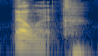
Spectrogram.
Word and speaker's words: Alex: Also, Alex is pronounced Ellick. That's just the way that it is. That's how all of my sources and people that know him say it.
